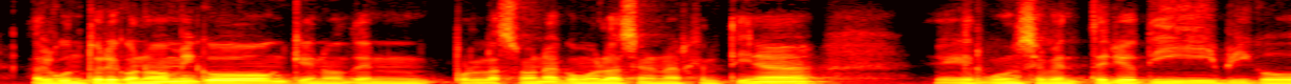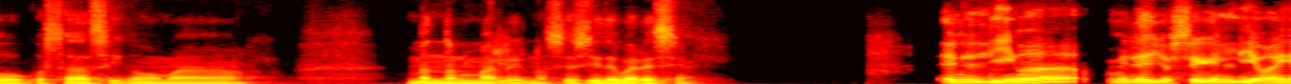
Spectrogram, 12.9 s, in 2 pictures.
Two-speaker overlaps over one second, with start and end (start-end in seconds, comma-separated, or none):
none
